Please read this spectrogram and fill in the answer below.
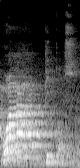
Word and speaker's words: acuáticos: Ya me cantemos la palabra acuáticos. Acuáticos. Nos damos cuenta que la sílaba tónica recae en la segunda sílaba, cuáticos. Entonces la sílaba tónica es la segunda.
